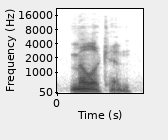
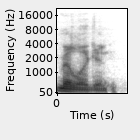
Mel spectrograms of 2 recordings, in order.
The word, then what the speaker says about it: Millikin: Mill Milliken. Right. Not according to my dad. Oh. It's Milligan. You want to turn on Milligan? Like, well, there's Milliken. Is that what he meant? No, he said Milligan.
